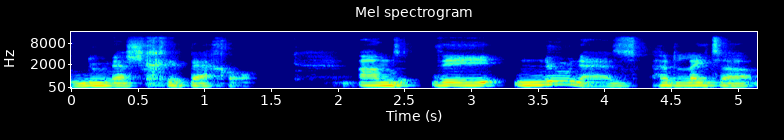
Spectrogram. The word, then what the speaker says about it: Nunes Ribeiro: Again, I'm told this should be pronounced Nunes Ribeiro.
